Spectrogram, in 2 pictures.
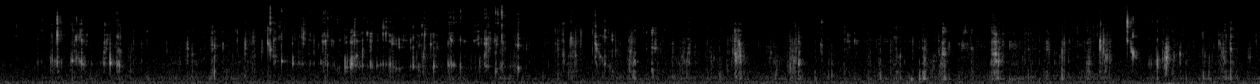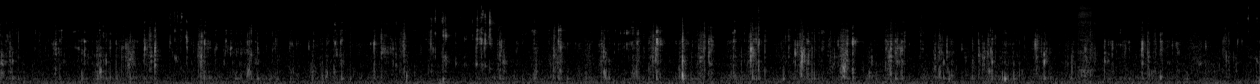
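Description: Christmas plum-flavoured candy chewed close to the mic, steady crunchy bites and wet chewing continuing throughout, soft and intimate with no talking.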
